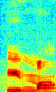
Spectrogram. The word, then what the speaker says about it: humain: De tout être humain. This is also nasal, so you hear it in your nose.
